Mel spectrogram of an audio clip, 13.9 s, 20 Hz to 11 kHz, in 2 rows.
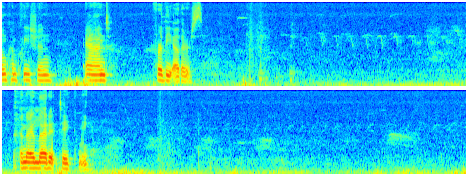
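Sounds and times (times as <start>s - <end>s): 
speech: 0.0s - 3.1s, 7.2s - 8.4s
crow cawing: 10.8s - 11.1s, 12.8s - 13.2s.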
